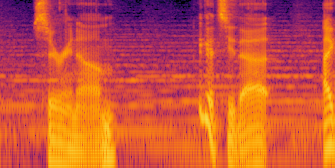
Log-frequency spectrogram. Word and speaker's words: Suriname: I guess, yeah, because I guess Sue, like S-U-E, is like a su sound. I guess I saw like S-U-R and I was like sir, kind of like a instead of a ooh.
